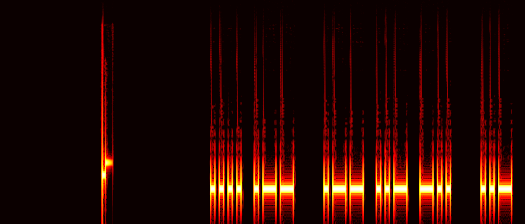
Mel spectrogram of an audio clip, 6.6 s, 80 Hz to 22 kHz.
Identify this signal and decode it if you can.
Morse code, heard as a keyed tone, about 22 wpm, 700 Hz. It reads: HW WUD U
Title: Sentences from Top 100 Words and Abbreviations 22wpm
